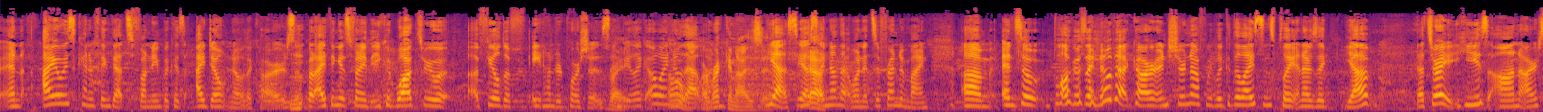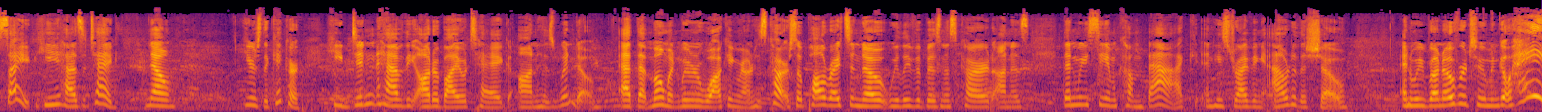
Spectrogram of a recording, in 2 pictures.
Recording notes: Recording from the lobby of the Amelia Island Auction hall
